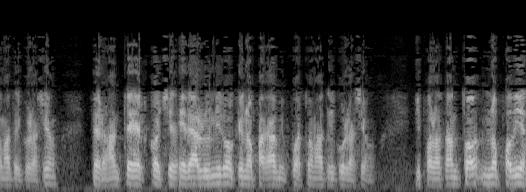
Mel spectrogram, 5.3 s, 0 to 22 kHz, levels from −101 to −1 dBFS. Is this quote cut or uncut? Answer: cut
